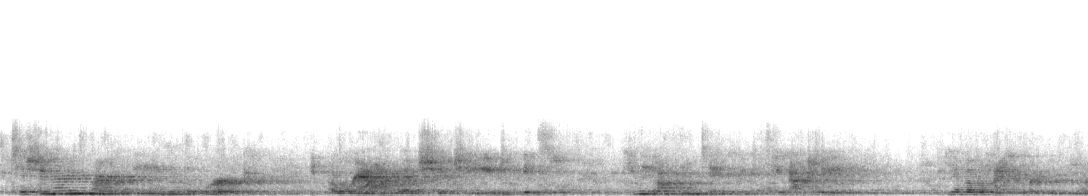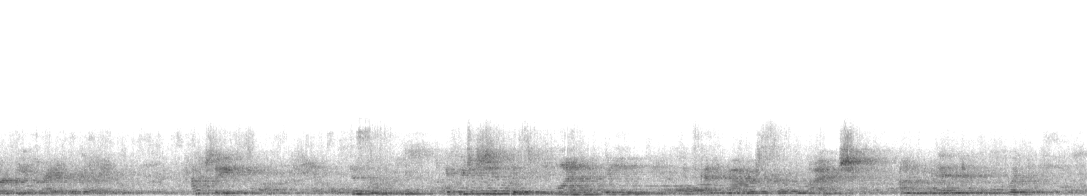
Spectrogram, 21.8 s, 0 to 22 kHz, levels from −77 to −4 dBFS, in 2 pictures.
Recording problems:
off-mic speech; far
room echo; noticeable; dies away in 2.4 s
thin; somewhat; fading below 350 Hz
garbled, watery; slightly; nothing above 7.5 kHz
murmuring crowd; noticeable; throughout; 10 dB below the speech

